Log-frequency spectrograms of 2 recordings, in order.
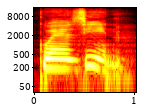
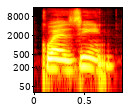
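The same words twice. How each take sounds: Both takes have the same delivery.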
